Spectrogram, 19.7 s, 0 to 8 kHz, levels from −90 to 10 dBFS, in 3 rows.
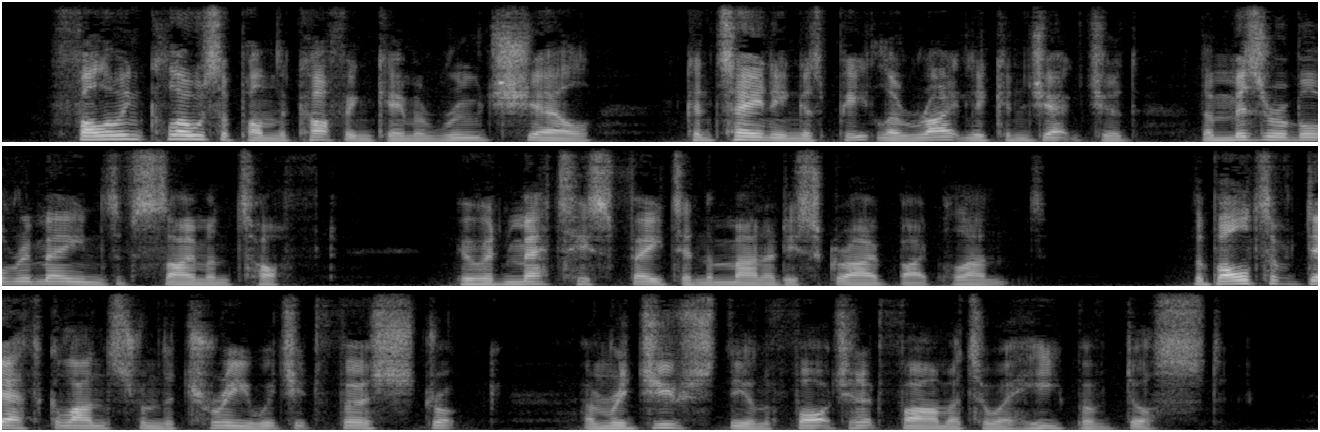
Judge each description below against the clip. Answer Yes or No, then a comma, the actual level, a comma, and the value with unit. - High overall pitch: No, medium, 140 Hz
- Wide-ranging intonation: No, average, 2.9 semitones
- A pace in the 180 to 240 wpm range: No, average, 160 wpm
